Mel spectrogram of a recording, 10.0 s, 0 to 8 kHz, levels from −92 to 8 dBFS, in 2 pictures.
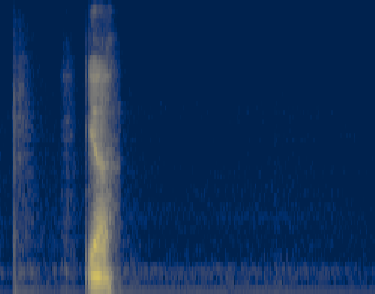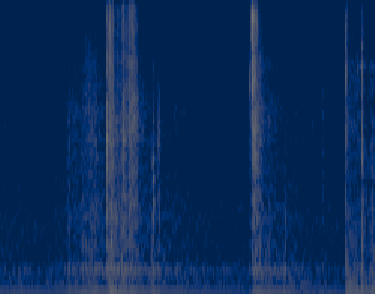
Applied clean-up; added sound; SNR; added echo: neural mask model RNNoise.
